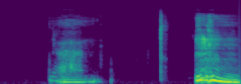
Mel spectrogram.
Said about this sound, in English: excuse me, I had a bit of a frog in my throat there.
